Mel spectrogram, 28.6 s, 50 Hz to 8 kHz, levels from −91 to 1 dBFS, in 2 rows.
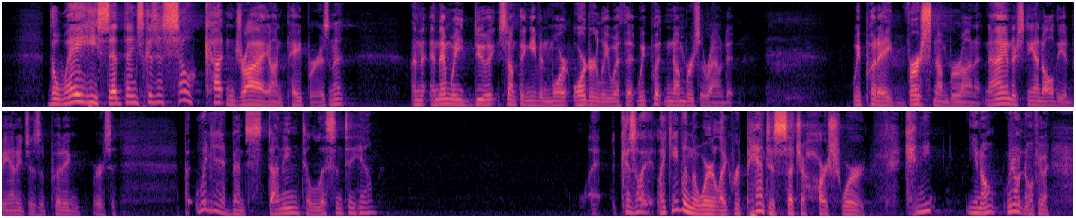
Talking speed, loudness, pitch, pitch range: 170 wpm, -28 LUFS, 130 Hz, 110-155 Hz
